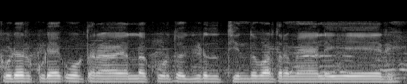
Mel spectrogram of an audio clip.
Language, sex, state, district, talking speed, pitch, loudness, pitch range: Kannada, male, Karnataka, Raichur, 160 wpm, 130 Hz, -16 LUFS, 130-135 Hz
